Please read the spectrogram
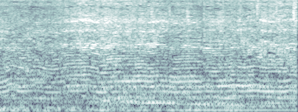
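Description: Boston Dynamics BigDog's small two-stroke petrol engine, which drives the robot's hydraulics, running with a steady buzz.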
